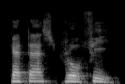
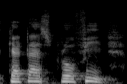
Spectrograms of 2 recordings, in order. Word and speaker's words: catastrophe: So we have to pronounce this last part. You know it is catastrophe.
